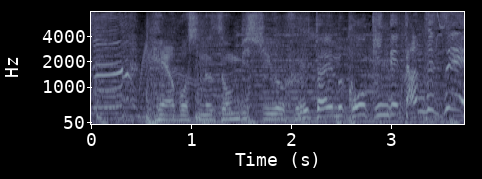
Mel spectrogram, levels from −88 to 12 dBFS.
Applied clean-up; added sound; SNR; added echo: none; none; none; none.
